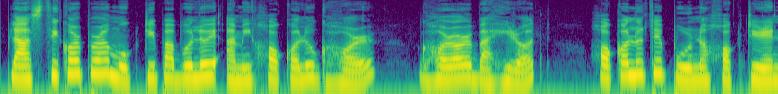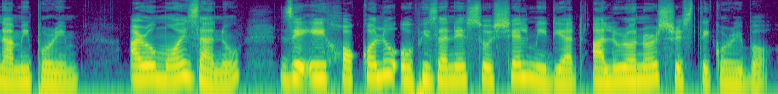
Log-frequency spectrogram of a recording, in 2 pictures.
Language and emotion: Assamese, neutral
